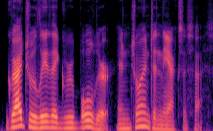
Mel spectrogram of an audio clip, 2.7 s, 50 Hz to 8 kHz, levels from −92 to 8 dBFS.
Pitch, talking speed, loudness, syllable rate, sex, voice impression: 120 Hz, 200 wpm, -20 LUFS, 7.0 syllables/s, male, very masculine, adult-like, slightly middle-aged, slightly thick, slightly tensed, slightly weak, slightly dark, very hard, slightly muffled, slightly halting, slightly raspy, slightly cool, slightly intellectual, sincere, slightly calm, slightly mature, slightly friendly, slightly reassuring, unique, slightly wild, modest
